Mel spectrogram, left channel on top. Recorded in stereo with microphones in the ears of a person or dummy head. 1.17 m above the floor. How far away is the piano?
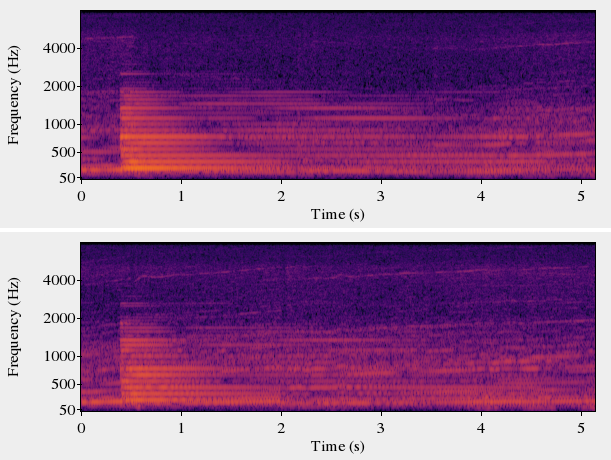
About 4 m.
